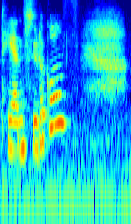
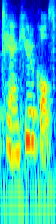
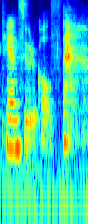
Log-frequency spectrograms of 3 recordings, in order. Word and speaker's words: Tanceuticals: absolutely loving lately called tan suta Kohl's I mispronounced it and called it tan cuticles for a while quarantines just it's just affecting me and my brain a lot okay tan suta khals so if you are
